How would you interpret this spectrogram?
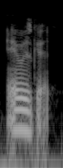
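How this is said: It sounds hesitant and unenthusiastic.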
